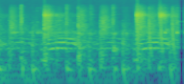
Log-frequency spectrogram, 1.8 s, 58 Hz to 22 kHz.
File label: HEAVY 130, loop; 122-146 BPM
